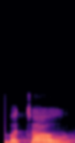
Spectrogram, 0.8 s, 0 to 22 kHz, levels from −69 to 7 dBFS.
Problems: none marked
